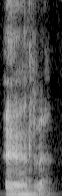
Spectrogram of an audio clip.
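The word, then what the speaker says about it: heure: an example you have h e u r e in French it is ER and it means our so you see I I didn't spell an ha an I didn't not spell it her it it doesn't even sound right right uh I spelled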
